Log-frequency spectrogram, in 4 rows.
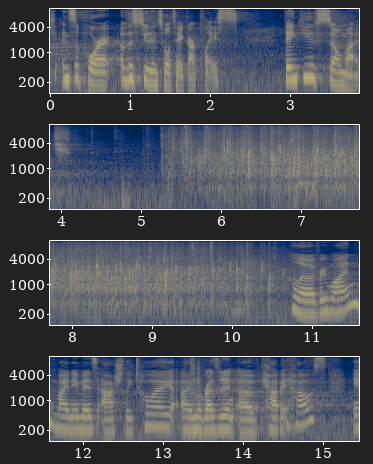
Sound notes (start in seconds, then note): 5.2 crowd claps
